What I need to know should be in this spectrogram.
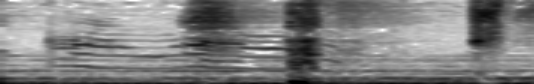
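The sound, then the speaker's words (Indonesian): An angry cat meows after being kicked, letting out a few strained, drawn-out yowls broken by harsh, noisy bursts. No other sound is heard. “Karena aku kurang suka kucing, aku mengusirnya dan menendangnya hingga kucing itu melotot ke arahku dengan muka yang marah.”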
